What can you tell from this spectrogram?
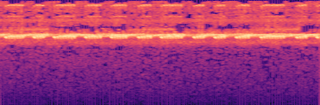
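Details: Insects recorded for calming background sound: continuous shrill chirping in a high band, beating in quick even pulses with slight wavering loudness, over soft hiss.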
